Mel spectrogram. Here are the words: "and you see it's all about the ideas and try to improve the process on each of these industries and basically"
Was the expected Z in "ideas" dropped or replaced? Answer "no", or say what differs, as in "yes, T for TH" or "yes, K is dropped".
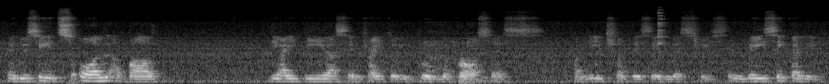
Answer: yes, S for Z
